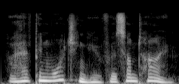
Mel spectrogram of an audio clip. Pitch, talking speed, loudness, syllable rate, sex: 135 Hz, 265 wpm, -14 LUFS, 5.7 syllables/s, male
